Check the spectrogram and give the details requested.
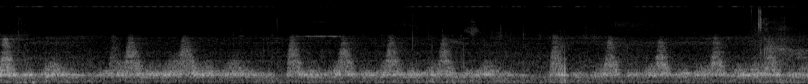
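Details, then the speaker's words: Pet dog during Doppler blood pressure measurement, probe taped over an artery on the foot once a good pulse is found: rhythmic whooshing pulse sounds at about 105 per minute over steady hiss; Doppler arterial pulse sounds. "once we've obtained a good pulse and can hear the pulsation of the artery very well you can go ahead and tape that in place so as to maintain the position"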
